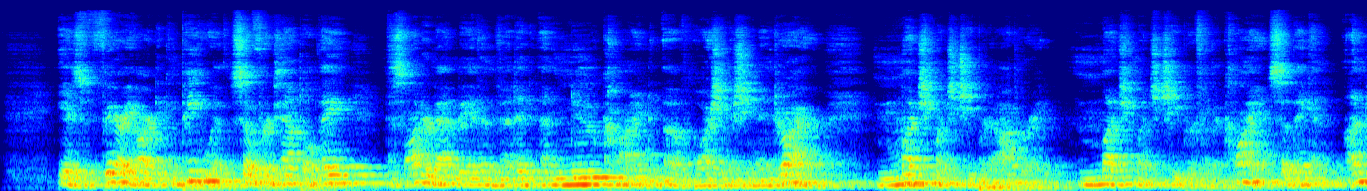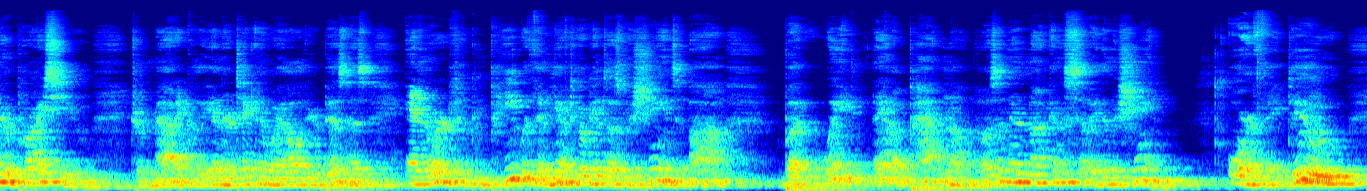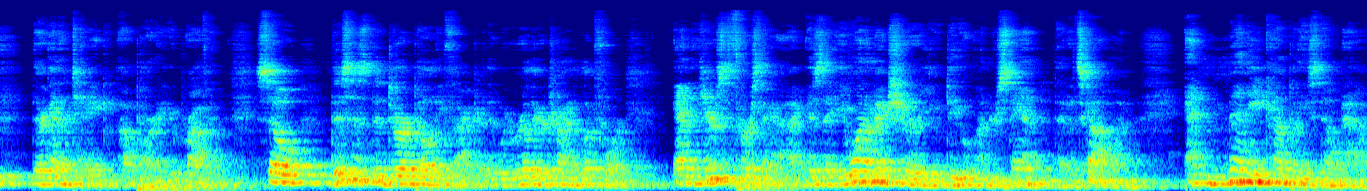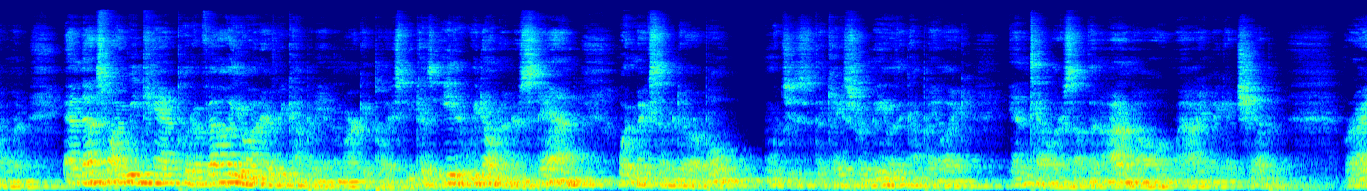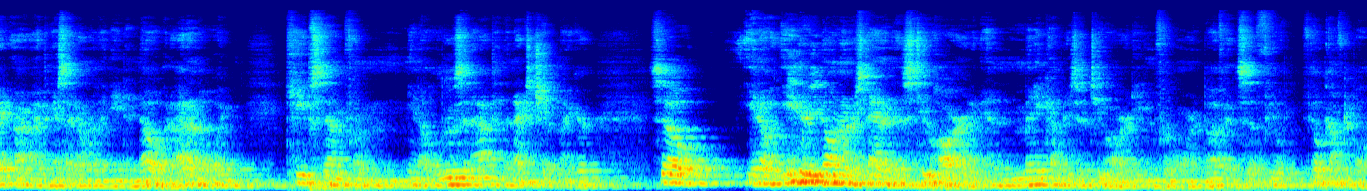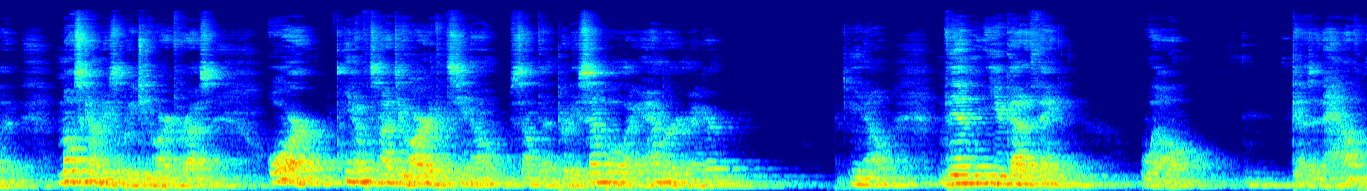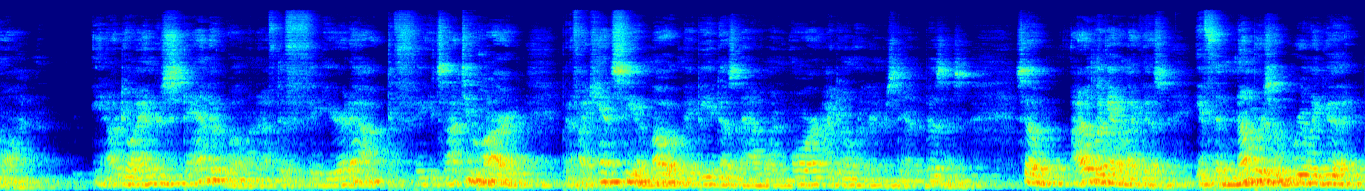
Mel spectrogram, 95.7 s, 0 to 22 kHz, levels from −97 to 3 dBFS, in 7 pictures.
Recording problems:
off-mic speech; far
room echo; noticeable; dies away in 1.3 s

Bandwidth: 17.5 kHz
